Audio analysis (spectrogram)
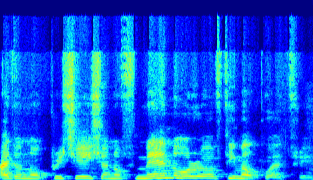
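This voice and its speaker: Speaking with a Macedonian accent, a woman keeps her fairly high pitch in fairly even intonation. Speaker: poet. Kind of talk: interview. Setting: online live stream. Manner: hesitant.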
